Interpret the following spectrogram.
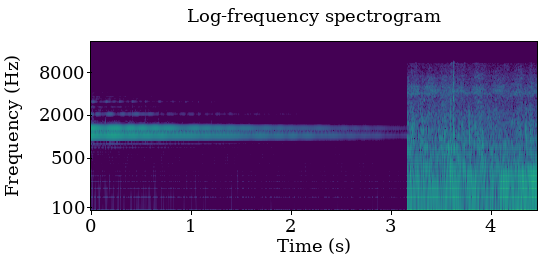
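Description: Background music ending on a ringing bell-like chord that fades away to silence. A little after three seconds, street noise cuts in abruptly.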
